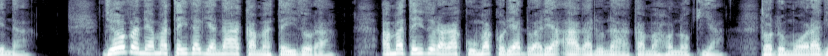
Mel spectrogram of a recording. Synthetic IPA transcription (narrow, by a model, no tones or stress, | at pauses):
na | d͡ʒɛhɔvaneamatɛiðaɣianaːkamatɛiðoɾa | amatɛiðoɾaɣakuːmakoɾeadoaɾeaʔaɣanunaːkamaɦɔnɔkia | tɔdomwɔːɾaɣ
